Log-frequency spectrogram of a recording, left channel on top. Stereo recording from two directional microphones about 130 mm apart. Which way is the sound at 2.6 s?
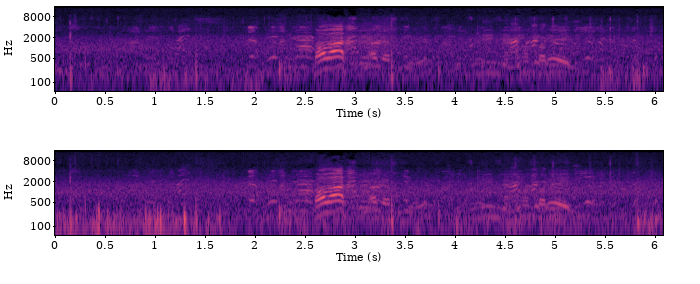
90° right.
